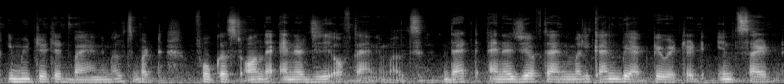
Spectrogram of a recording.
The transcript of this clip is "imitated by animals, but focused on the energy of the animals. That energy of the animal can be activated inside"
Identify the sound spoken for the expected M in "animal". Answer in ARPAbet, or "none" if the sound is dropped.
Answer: M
